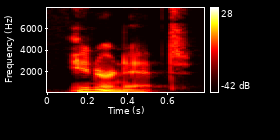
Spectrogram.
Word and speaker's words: internet: You have nt in the middle. The t is silent. Other examples. Internet.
